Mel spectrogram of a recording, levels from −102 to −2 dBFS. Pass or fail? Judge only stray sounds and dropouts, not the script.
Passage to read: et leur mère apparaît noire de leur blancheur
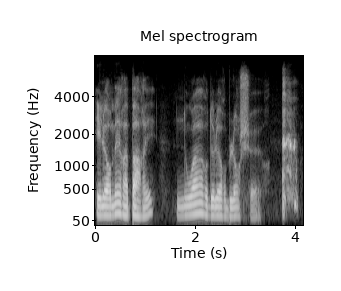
fail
